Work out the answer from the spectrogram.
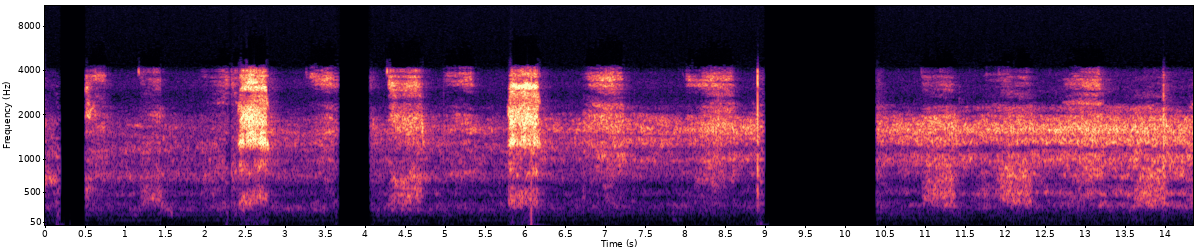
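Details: Owlets and an adult owl at the nest during a gopher feeding on the evening of March 28, 2017. Harsh, noisy rasps come in uneven bursts, two of them much louder, with brief silent breaks between sections.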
